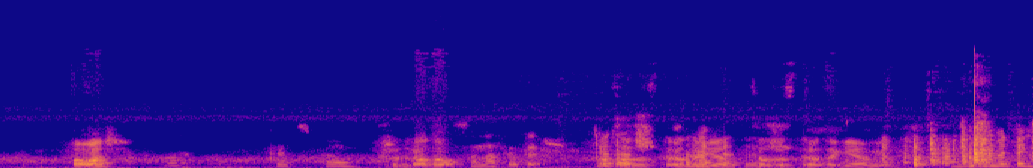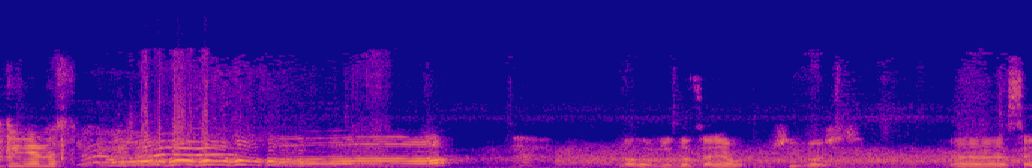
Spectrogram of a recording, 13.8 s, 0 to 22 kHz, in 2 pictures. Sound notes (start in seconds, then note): 7.3 sounds of disapproval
